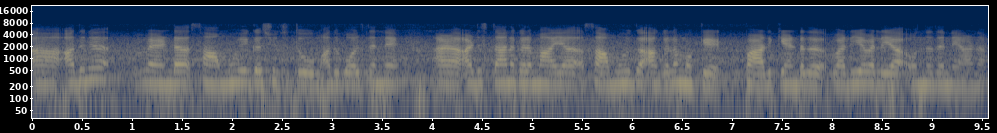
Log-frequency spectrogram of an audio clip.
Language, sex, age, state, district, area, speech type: Malayalam, female, 18-30, Kerala, Wayanad, rural, spontaneous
